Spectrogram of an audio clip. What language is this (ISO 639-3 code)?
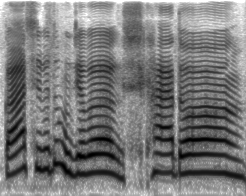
brx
